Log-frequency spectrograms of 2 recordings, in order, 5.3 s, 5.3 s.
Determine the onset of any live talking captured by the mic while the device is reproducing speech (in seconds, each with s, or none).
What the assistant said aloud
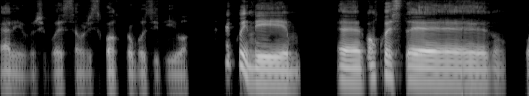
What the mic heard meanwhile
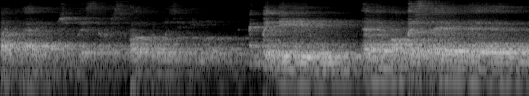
none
